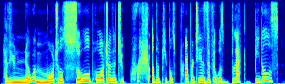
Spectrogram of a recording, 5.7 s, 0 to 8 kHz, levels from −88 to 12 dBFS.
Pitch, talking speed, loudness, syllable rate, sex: 250 Hz, 180 wpm, -20 LUFS, 5.0 syllables/s, female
